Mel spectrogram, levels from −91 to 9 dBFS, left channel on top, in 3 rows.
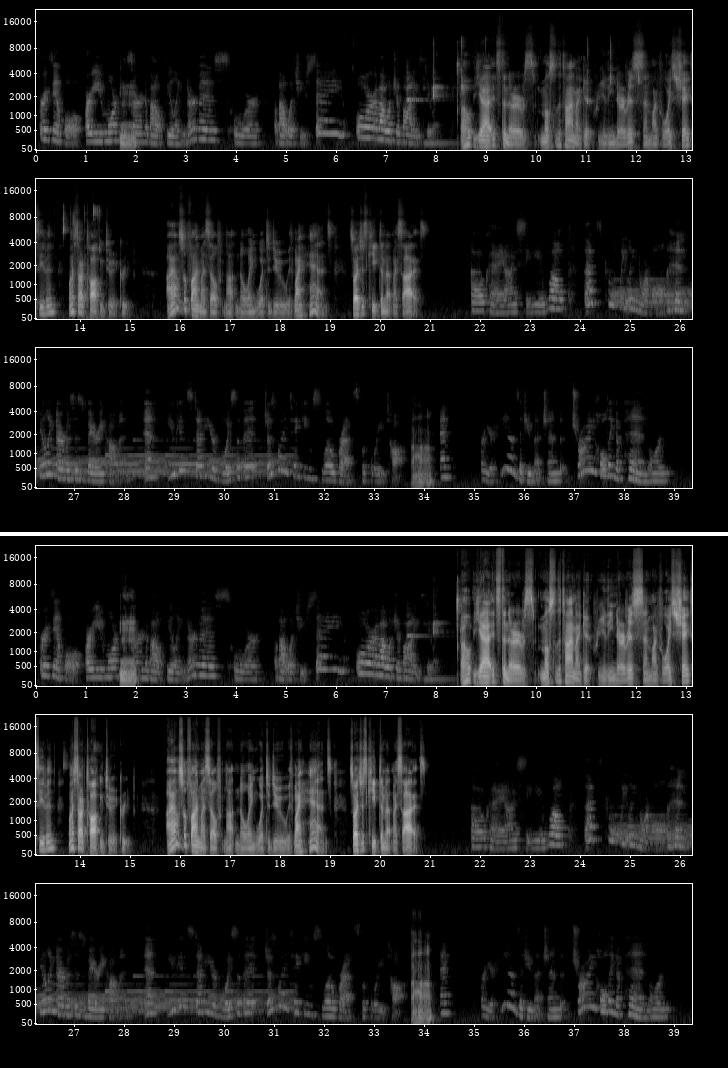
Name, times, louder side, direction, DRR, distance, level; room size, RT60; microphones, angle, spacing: voice 1, 0.1-4.4 4.8-8.0 15.8-16.2 21.8-24.3 24.6-32.5 33.0-33.5 34.3-34.5 35.1-38.9, left 2 dB, 45° left, 5.1 m, -52 dB
voice 2, 1.7-2.0 8.4-13.5 13.8-15.0 15.7-19.0 19.4-20.9 33.7-34.2, right 8 dB, 70° right, 0.4 m, -34 dB
sound 1, 6.1-10.6 10.8-14.6, left 7 dB, 85° left, 1.4 m, -58 dB
sound 2, 24.6-31.5, left 1 dB, 15° right, 2.1 m, -59 dB
11.5 x 8.9 x 2.6 m
head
